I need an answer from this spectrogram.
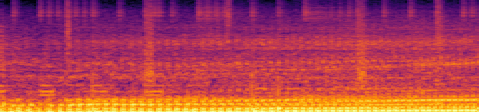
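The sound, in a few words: motorcycle riding at constant speed in second gear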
